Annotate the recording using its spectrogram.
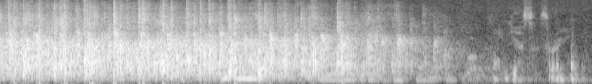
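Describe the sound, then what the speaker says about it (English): An audience applauds at a college signing day ceremony, a loud burst of many hands clapping that fades out over the last seconds as a few voices murmur. "please join me in applauding the next generation of business administration professionals"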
